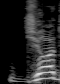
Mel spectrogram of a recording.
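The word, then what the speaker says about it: judge: जज पढ़ेंगे। डी जी एक साथ है तो ज उच्चारण होगा।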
